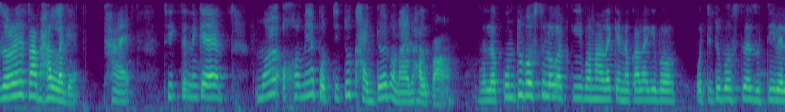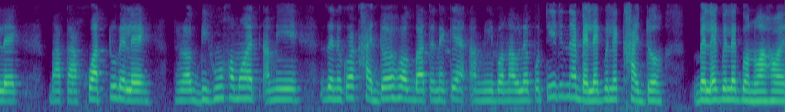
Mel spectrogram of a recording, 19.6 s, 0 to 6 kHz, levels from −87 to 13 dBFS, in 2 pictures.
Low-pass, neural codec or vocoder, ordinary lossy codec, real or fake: 5.4 kHz; vocoder, 44.1 kHz, 128 mel bands, Pupu-Vocoder; none; fake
